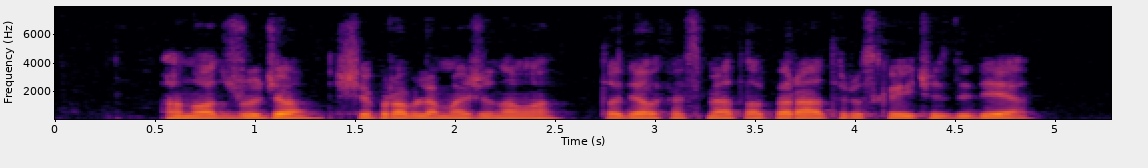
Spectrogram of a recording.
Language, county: Lithuanian, Kaunas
